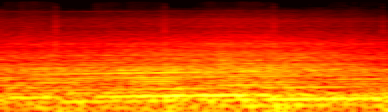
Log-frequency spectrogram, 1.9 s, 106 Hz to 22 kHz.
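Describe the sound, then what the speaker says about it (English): A 2023 Audi RS3 with its inline 5-cylinder engine and sport exhaust runs loud and close, a steady throaty drone with slight pulsing, no voices over it. "The 5-cylinder creates an unmistakable tone."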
